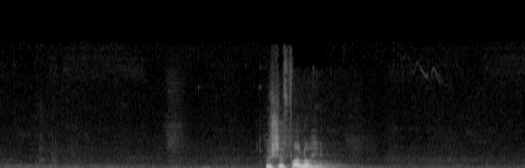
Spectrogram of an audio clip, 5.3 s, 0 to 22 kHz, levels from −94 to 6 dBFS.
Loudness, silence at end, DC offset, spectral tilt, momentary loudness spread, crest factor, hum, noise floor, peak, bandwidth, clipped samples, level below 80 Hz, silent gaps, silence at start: -30 LUFS; 1.9 s; under 0.1%; -7 dB/octave; 21 LU; 24 dB; none; -68 dBFS; -12 dBFS; 16 kHz; under 0.1%; -74 dBFS; none; 2.65 s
